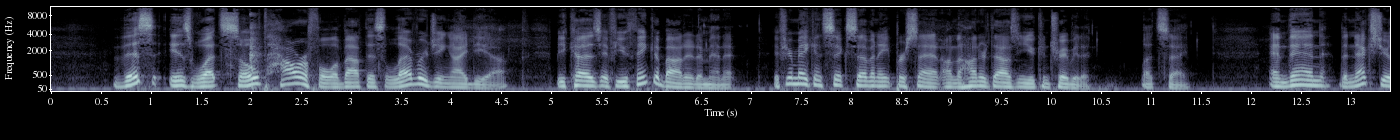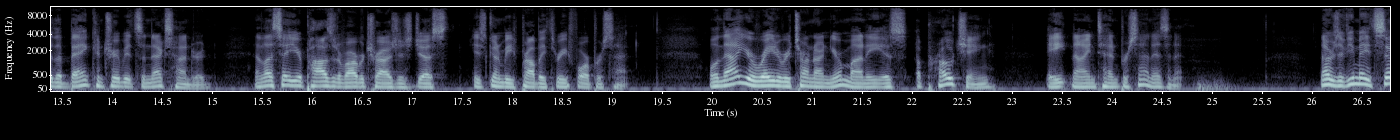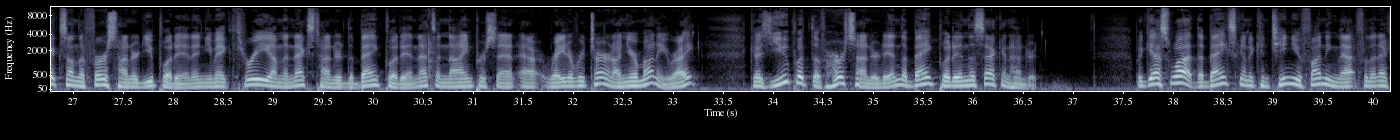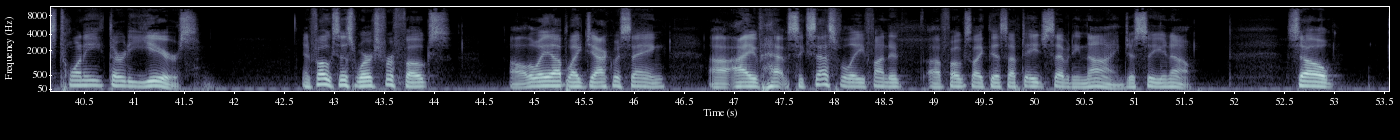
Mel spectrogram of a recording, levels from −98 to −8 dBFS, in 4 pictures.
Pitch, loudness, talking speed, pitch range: 120 Hz, -34 LUFS, 195 wpm, 110-145 Hz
